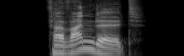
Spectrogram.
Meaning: 1. past participle of verwandeln 2. inflection of verwandeln: third-person singular present 3. inflection of verwandeln: second-person plural present 4. inflection of verwandeln: plural imperative
- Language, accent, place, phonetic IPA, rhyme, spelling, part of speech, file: German, Germany, Berlin, [fɛɐ̯ˈvandl̩t], -andl̩t, verwandelt, verb, De-verwandelt.ogg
